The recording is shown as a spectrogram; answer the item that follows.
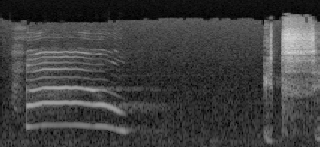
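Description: A cartoon character's high, cat-like squeal, one held note of under a second that drops in pitch at its end. Near the end, a short breathy vocal sound begins.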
